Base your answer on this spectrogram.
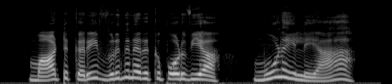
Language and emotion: Tamil, disgusted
